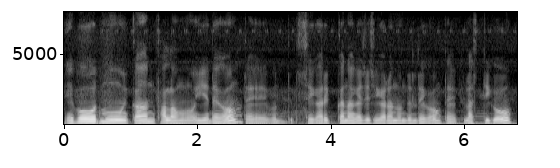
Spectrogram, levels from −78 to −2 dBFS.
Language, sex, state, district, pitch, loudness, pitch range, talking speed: Chakma, male, Tripura, Unakoti, 120 Hz, -18 LUFS, 115-125 Hz, 150 wpm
